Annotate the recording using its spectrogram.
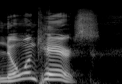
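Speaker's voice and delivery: put-on loud voice. Retelling telling off a rude lady: retelling own loud line. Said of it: "I was loud".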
